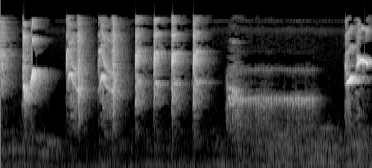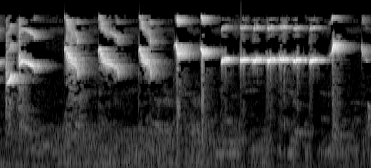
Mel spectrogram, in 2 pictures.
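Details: Chatty sooty-headed bulbul with a song full of fill-in phrases: a rapid series of clipped, squeaky notes, a drawn-out lower buzzy tone, then high sliding whistles and a long thin piping note.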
